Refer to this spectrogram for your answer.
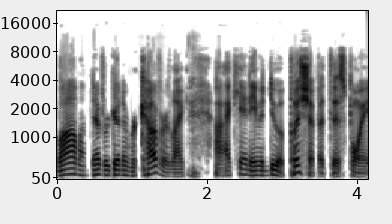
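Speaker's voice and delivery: mock crying, sobbing, tearful pleading wail. Retelling calling mom one night: retelling own crying. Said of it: "I'm crying".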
